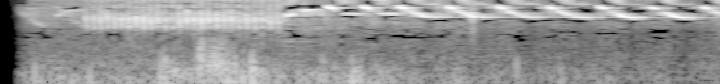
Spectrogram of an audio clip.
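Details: Canary in loper style, loud and clear, singing a harsh buzzy burst around mid pitch that breaks into rapid high rolled trills of repeated slurred notes, with soft low rustling underneath.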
